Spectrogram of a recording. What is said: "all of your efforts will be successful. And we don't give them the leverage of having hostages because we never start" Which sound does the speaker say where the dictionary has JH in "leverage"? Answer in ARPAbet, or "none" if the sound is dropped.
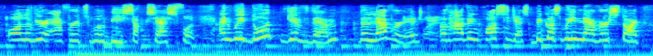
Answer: JH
